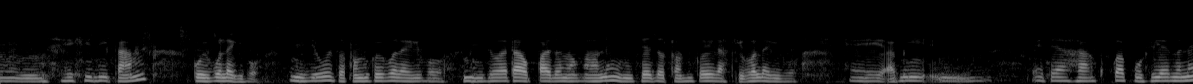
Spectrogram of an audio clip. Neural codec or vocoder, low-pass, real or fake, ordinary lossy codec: codec, 16 kHz, 4 kbps, FreqCodec, larger model; 7.2 kHz; fake; none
